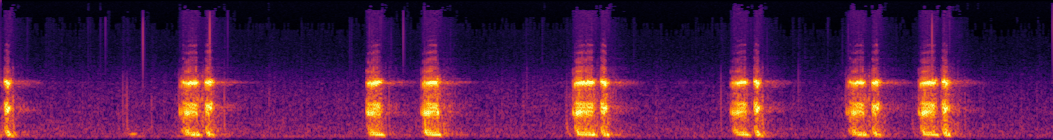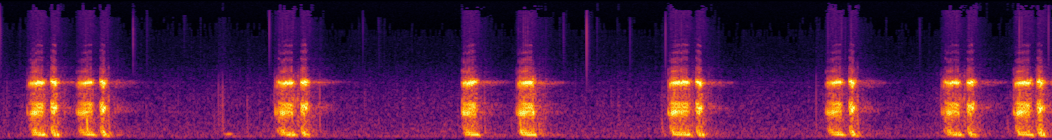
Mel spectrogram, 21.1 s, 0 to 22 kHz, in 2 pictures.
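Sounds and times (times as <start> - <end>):
frog croaking in low rattling bursts: 0.0 - 0.4, 1.8 - 2.4, 3.6 - 4.7, 5.7 - 6.4, 7.3 - 9.8, 10.8 - 11.8, 13.2 - 13.9, 15.1 - 16.2, 17.2 - 17.9, 18.8 - 21.0
faint background hiss: 0.0 - 21.0.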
